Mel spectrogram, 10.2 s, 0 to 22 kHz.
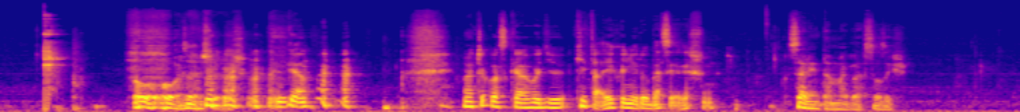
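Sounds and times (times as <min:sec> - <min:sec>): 
glasses clinking in a toast: 0:00.4 - 0:00.9
speech: 0:01.3 - 0:03.6, 0:04.6 - 0:07.3, 0:07.9 - 0:09.1
laughter: 0:01.4 - 0:03.7.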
